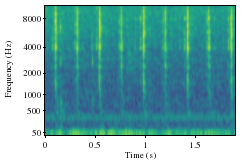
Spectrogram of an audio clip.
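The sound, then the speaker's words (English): A game show countdown clock with 30 seconds on it ticks quickly and steadily, about nine sharp ticks in two seconds, over a faint constant hum with no voices. “It is now your turn to pick a name. 30 seconds on the clock.”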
